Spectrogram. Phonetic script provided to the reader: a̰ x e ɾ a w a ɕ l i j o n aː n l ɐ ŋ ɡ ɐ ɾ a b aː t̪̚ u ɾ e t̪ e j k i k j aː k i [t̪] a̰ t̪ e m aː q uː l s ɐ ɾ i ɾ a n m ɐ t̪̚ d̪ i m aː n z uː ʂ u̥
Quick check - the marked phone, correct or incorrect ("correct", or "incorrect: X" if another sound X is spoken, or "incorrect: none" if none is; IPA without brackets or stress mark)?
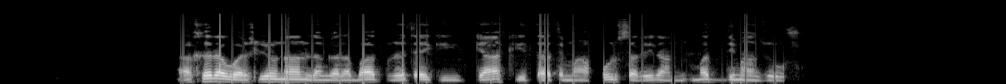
correct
